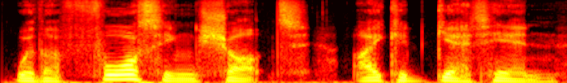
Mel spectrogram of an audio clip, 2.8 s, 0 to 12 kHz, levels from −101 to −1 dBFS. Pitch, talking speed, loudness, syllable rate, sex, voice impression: 105 Hz, 170 wpm, -20 LUFS, 3.7 syllables/s, male, masculine, adult-like, slightly thick, slightly clear, sincere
